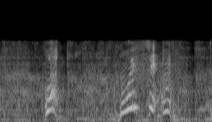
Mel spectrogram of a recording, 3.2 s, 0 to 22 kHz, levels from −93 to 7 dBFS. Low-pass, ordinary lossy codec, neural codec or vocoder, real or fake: 5.4 kHz; none; codec, 16 kHz, 4.8 kbps, FACodec; fake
